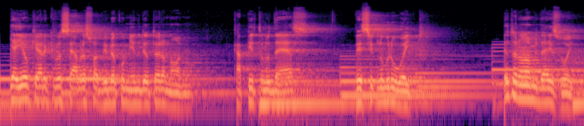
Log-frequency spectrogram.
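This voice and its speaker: High-pitched Brazilian preacher man in echoey hall. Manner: didactic, asking rhetorical questions and addressing the congregation directly. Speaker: pastor, preacher. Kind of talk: evangelical church sermon with storytelling and Bible reading. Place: church hall, preaching over a sound system. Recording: echoey hall with long reverb, music behind.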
